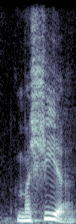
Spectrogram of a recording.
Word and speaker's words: Mashiach: It's Mashiach. That's what it is.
